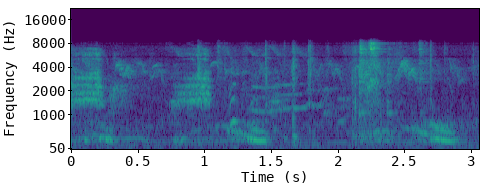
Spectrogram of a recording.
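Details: Paired pigeons at a rescue centre, one pure white, feeding each other before mating; soft low coos rise and fall between brief higher rustling and chirpy noises.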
